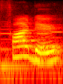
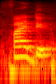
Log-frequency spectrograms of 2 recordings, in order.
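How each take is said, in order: First: The final R sound is pronounced. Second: The final R sound is dropped.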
